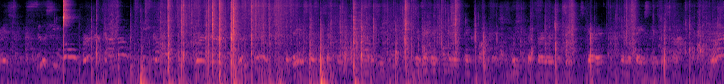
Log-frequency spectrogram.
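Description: A cardboard hobby box of basketball cards being opened and its foil card packs handled: a sharp click about a second in, then irregular rustling and crinkling of cardboard and foil wrappers.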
